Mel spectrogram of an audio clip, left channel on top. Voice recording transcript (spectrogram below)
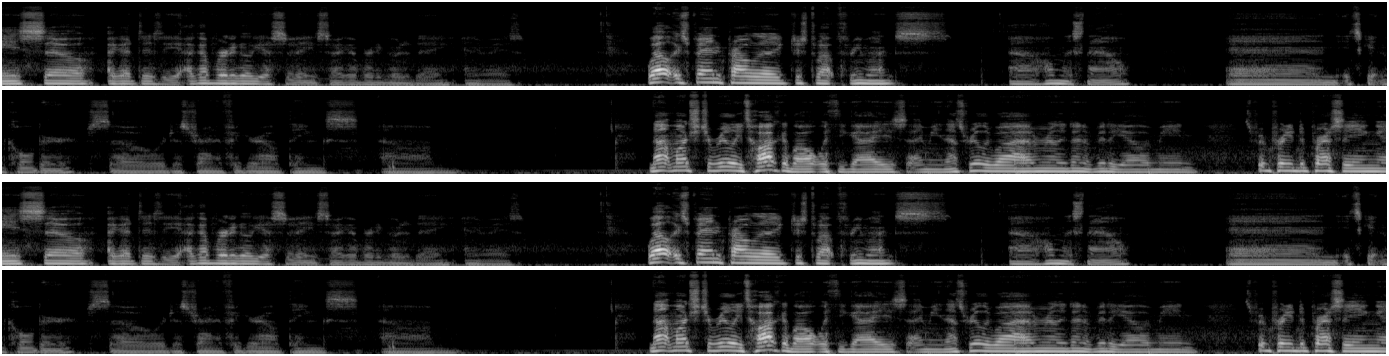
so I got dizzy. I got vertigo yesterday, so I got vertigo today. Anyways, well, it's been probably like just about 3 months homeless now, and it's getting colder, so we're just trying to figure out things. Not much to really talk about with you guys. I mean, that's really why I haven't really done a video. I mean, it's been pretty depressing,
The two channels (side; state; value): both; identical; correlation 1.00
